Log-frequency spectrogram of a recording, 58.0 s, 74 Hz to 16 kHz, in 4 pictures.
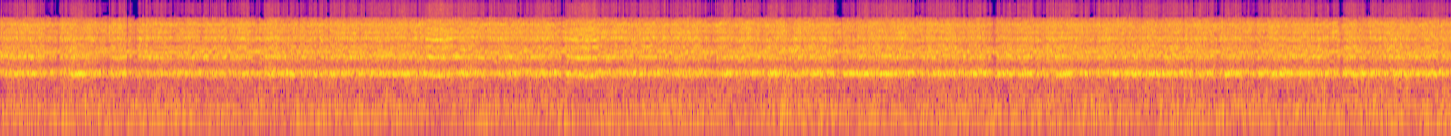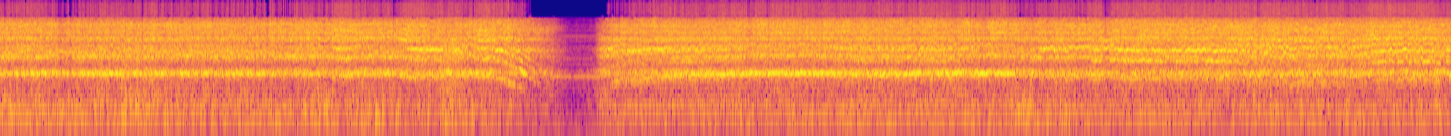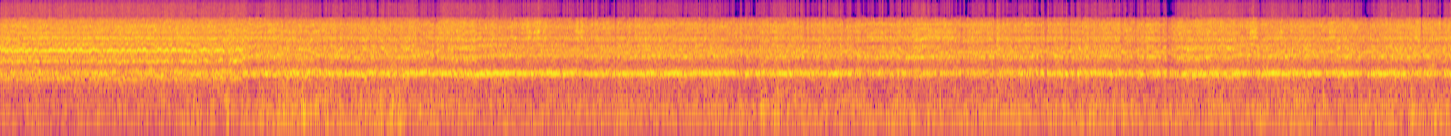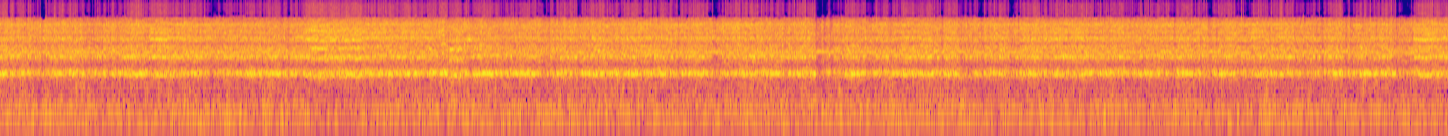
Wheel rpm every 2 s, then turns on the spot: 230, 230, 230, 230, 230, 230, 230, 230, 230, 150, 160, 220, 220, 200, 210, 220, 230, 230, 230, 230, 220, 230, 230, 230, 230, 230, 230, 230, 230.
none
